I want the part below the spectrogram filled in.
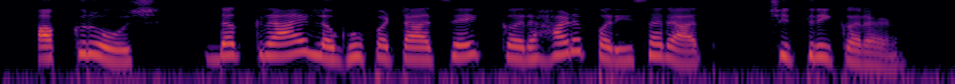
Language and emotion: Marathi, neutral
